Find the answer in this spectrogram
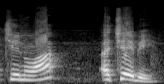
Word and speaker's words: Chinua Achebe: बहुत से पीपल ऐसी प्रोनाउंसिएशन करते हैं, एंड the correct pronunciation of this word that चिनुआ अचेबी.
